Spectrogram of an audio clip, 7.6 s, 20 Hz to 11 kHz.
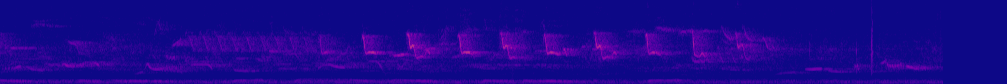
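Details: Common chiffchaff (Phylloscopus collybita), the first of spring, singing high in a sallow tree in a Sussex back garden around late March 2020: a steady run of sharp, high two-pitch notes, nearly three a second, other birds twittering behind.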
